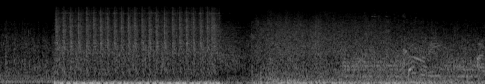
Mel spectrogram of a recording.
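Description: Aircraft guns in the War Thunder video game fire one rapid, loud burst lasting under two seconds, then give way to a rumbling engine and battle noise.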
